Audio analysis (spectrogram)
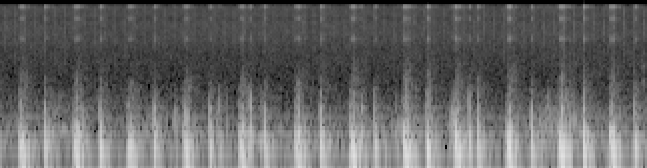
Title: my heart sound a bit faster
